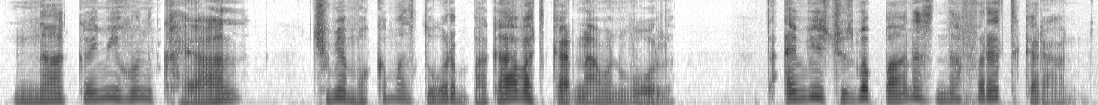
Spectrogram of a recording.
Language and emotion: Kashmiri, disgusted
